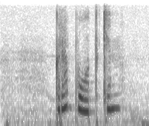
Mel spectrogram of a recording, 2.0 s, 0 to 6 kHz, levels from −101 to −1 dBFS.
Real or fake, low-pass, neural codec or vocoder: real; 5.4 kHz; none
